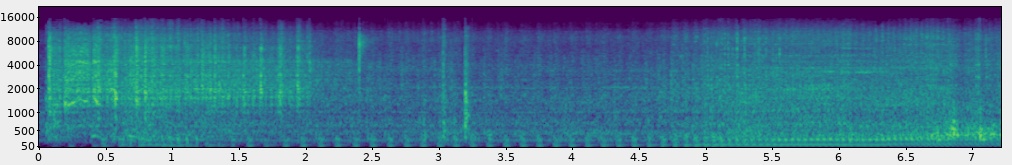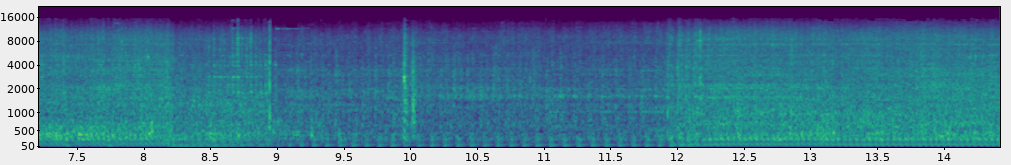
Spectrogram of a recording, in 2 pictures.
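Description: ATV engine running while the quad rides a dirt trail. The engine note swells about five seconds in, eases off, and rises again near the end, with a few sharp knocks along the way.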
